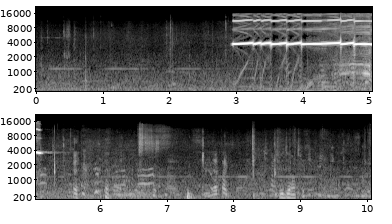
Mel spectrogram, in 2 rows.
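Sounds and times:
loud high-pitched squeal: 3.0 - 5.2.

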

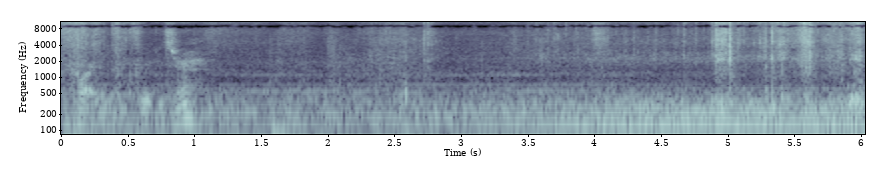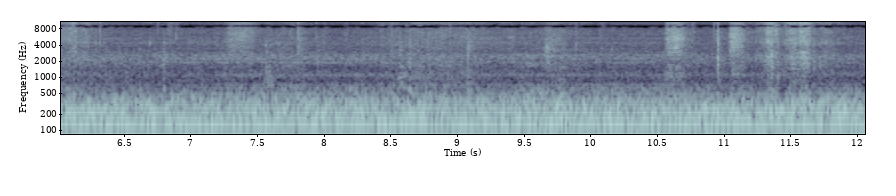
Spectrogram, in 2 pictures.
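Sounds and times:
refrigerator hum: 0.0 - 12.0
plastic bags crinkling: 3.4 - 6.9.

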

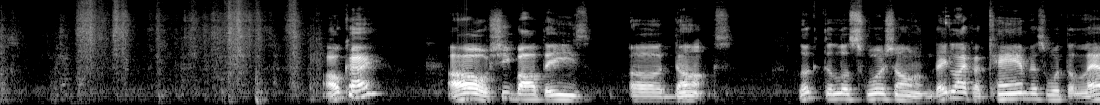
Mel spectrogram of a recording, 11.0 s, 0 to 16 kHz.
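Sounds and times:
faint cardboard rustling: 0.0 - 3.5.

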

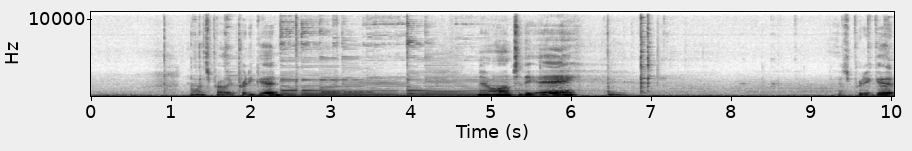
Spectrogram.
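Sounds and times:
low background hum: 0.0 - 10.0
electric guitar string plucked: 1.2 - 7.3.

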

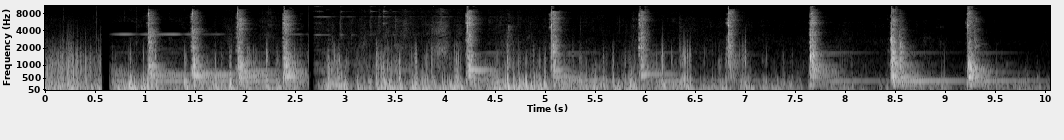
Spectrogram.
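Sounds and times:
low rumbling noise: 0.0 - 10.0
hammer striking steel pin: 0.9 - 2.7, 4.2 - 9.8.

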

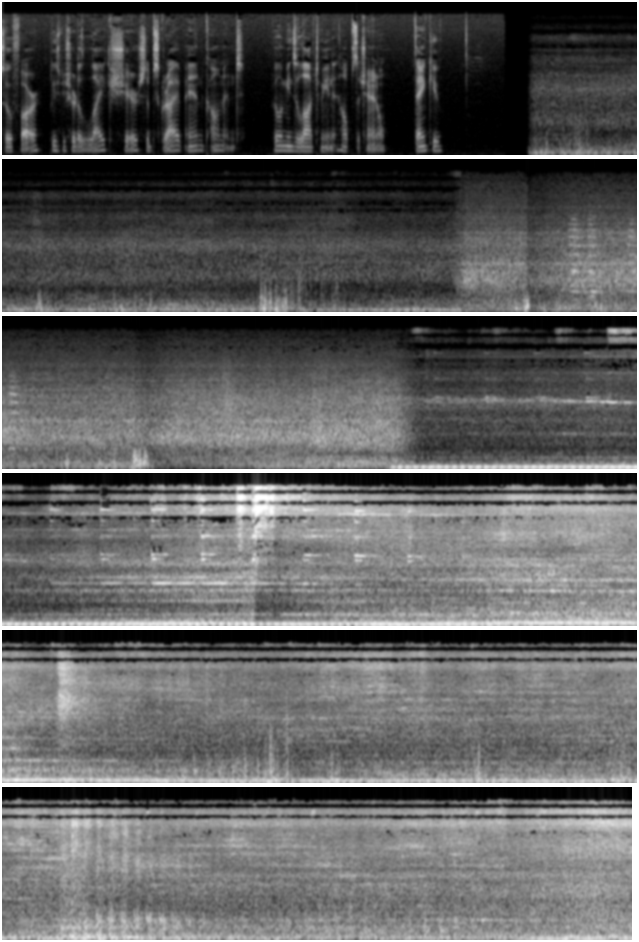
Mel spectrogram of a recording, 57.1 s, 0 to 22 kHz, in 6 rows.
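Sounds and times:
diesel locomotive rumble: 7.9 - 57.0
train cars rolling: 8.6 - 57.0
wind on microphone: 9.6 - 14.8, 17.0 - 19.0, 19.8 - 21.6, 40.8 - 43.5
train wheel clacks: 48.4 - 55.4.

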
